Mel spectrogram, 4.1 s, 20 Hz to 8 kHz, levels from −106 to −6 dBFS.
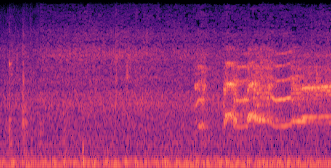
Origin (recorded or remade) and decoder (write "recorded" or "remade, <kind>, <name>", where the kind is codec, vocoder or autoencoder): recorded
